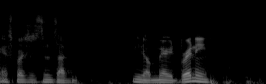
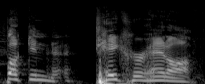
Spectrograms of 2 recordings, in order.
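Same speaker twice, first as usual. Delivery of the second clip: loud, slow, pitched-up order; mock aggressive shout; 8 semitones higher, 18 dB louder, slower than usual. Parent coaching from the sideline, comically fierce shout. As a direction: bellow it like a rabid sports parent.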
